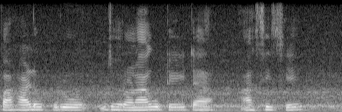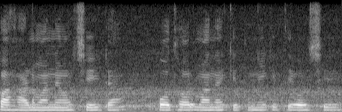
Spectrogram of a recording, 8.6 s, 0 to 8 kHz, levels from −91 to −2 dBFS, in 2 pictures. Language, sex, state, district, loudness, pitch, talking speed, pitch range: Odia, female, Odisha, Sambalpur, -17 LUFS, 180 Hz, 100 wpm, 175-190 Hz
